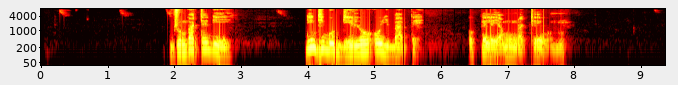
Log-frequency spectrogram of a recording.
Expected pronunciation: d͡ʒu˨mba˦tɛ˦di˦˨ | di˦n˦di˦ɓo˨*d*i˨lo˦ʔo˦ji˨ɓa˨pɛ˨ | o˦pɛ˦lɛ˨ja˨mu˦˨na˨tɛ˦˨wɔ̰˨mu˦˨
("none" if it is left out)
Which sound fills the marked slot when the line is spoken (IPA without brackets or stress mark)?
d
